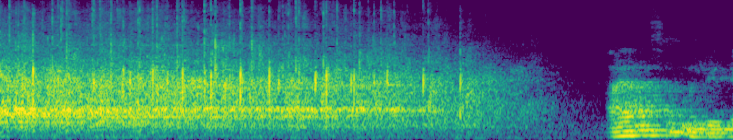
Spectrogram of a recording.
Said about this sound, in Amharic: እልል ብላችሁ አመስግኑ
